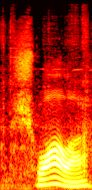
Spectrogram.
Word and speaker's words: Xualla: It's spelled various ways, most often Joara, which in Spanish might have been pronounced Juara, but it's also spelled Xualla, which would be pronounced Schwala.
